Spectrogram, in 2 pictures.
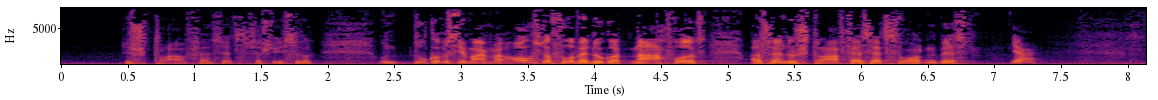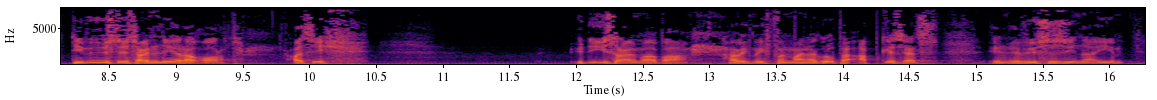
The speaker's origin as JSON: {"language": "German", "country": "Lithuania", "tie": "born or raised there", "said": "Bei uns zu Hause in Litauen, wir haben nicht so Sprudel gehabt, was weiß ich, das ganze Zeug, was man heute hier trinkt."}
